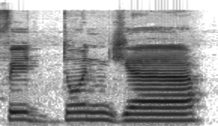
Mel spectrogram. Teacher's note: दाल के ऊपर जमाव करें क्योंकि दाल के ऊपर तशदीद है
